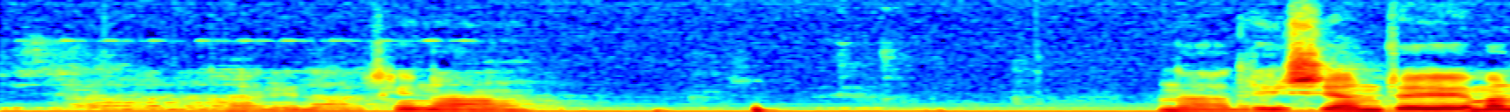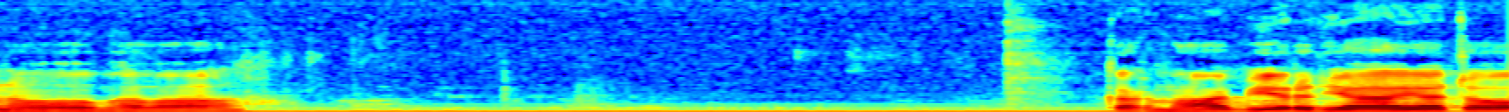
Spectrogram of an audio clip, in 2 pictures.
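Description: A middle-aged man reads aloud slowly into a microphone, in phrases with pauses between them.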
